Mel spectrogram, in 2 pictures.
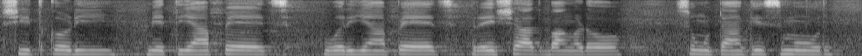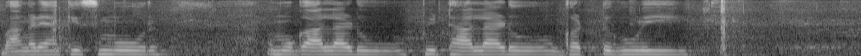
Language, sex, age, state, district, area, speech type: Goan Konkani, female, 45-60, Goa, Salcete, urban, spontaneous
